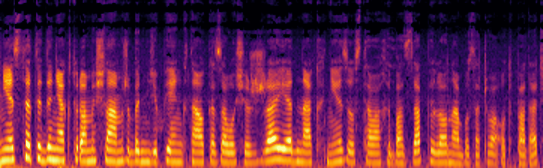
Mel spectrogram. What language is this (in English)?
Polish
